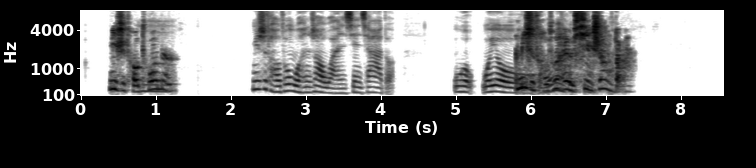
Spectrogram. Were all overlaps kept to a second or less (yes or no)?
no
